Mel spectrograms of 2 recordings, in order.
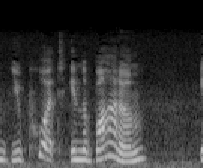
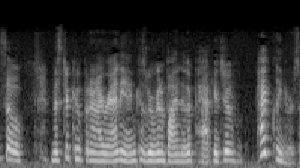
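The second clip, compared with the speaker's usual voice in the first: normal talking voice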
